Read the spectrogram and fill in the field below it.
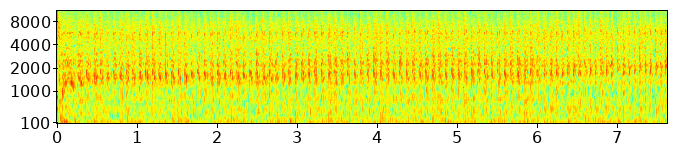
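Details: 2002 Ford Expedition 7.3 L Power Stroke, hot, valve covers off, ICP pressure not building: steady starter churning about 2.5 beats a second, never firing; a leaking injector oil seal pumps oil out, though the dual ICP test passed.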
